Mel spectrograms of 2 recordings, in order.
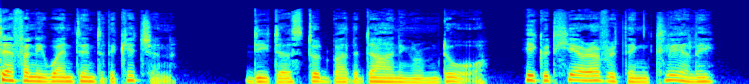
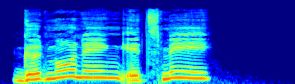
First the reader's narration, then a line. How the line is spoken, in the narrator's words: the girl called out in French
